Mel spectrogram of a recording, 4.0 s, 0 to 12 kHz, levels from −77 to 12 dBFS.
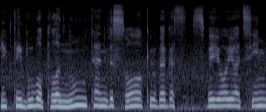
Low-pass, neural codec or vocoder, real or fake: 9.9 kHz; none; real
